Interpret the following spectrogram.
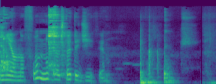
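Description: A person's voice repeating the same short syllable in a sing-song way, in two stretches with a pause about two seconds in.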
